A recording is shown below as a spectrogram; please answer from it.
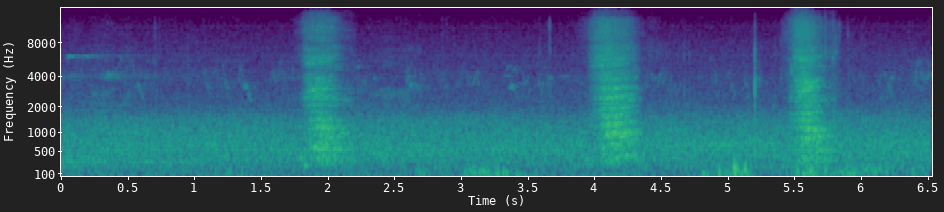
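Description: A man breathing out sharply and forcefully three times, about two seconds apart, in time with his reps of a two-kettlebell exercise.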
